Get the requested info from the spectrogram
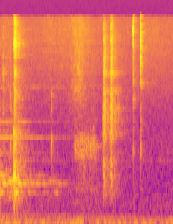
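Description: A few faint, sharp clicks of someone working at a computer, while the tail of a chime-like alert tone fades out in the first part.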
